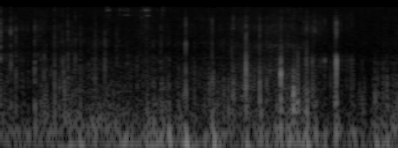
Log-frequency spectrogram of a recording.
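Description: Fingertips scratch and pinch the brim and crown of a white wide-brim woven straw floppy hat worn on the head. The result is a steady, dense crackle of dry scratching with scattered sharp clicks, heavy in the low end and with no ring after each touch.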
